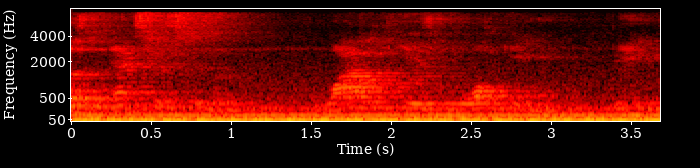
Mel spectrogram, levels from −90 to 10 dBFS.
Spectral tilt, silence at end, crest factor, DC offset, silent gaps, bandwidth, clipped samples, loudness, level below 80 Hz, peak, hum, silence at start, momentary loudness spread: -5 dB/octave; 0 s; 10 dB; under 0.1%; none; 7.6 kHz; under 0.1%; -37 LUFS; -32 dBFS; -20 dBFS; none; 0 s; 2 LU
